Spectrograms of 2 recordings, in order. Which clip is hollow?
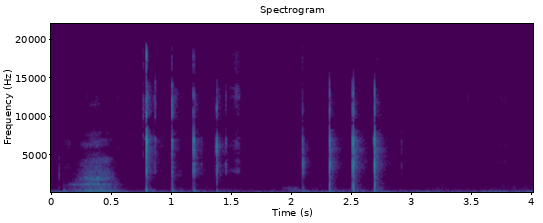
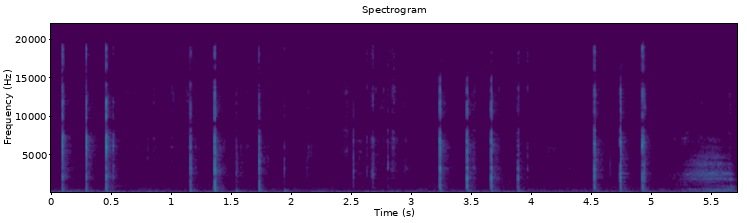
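The second.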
